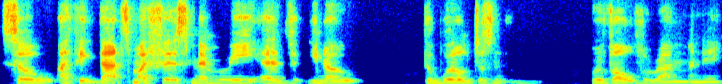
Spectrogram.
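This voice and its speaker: Her intonation fairly even, a woman with a very deep, low pitch speaks at a moderate pace. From West Midlands, England. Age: 40s. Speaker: office manager. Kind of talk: casual interview. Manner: hesitant, many fillers.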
